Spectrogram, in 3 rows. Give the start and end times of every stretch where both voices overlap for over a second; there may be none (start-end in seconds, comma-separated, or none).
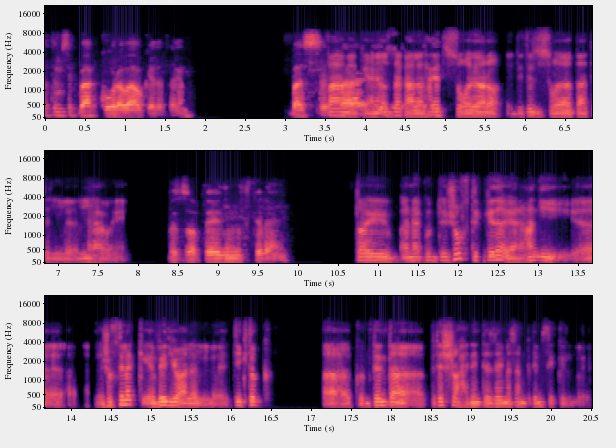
none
